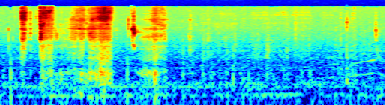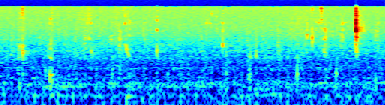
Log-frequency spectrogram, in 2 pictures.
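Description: Ramen noodles slurped into the mouth in a few quick pulls over the first two seconds, then quiet chewing with small mouth clicks.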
